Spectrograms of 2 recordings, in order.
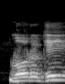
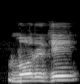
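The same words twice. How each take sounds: The two takes are said the same way.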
